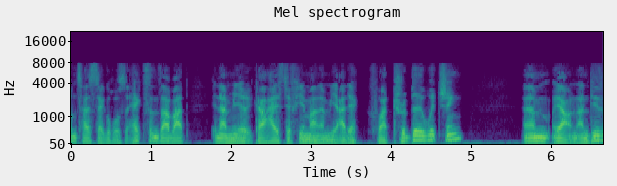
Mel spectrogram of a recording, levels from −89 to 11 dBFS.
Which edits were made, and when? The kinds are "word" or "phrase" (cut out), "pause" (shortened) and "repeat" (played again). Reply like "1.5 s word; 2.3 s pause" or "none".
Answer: none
